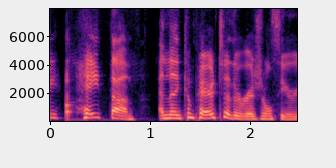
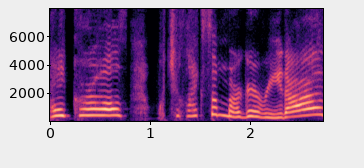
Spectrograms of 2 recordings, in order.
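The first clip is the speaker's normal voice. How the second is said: very high-pitched, put-on, try-hard cool mom voice; 11 semitones higher, 3 dB louder than usual. Comparing someone to a mom trying to be so cool: imitating the too-cool mom from Mean Girls. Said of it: "the one mom is trying to be so cool".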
